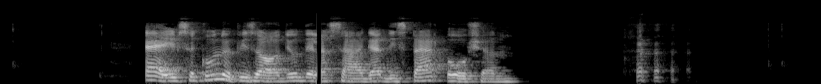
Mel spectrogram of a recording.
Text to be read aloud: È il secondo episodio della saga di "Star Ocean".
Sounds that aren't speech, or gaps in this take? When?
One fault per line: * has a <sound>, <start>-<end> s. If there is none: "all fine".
* has a dropout, 3.2-3.2 s
* has a laugh, 6.2-6.9 s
